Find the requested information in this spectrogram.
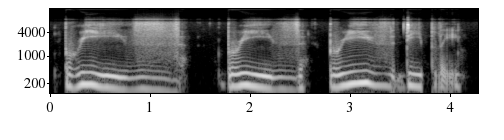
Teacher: If it's the verb, the vowel is E, and the TH is voiced.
